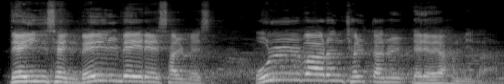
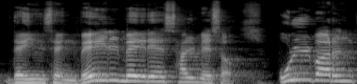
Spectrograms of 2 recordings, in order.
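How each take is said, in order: First: Louder, emphatic group declaration; a confident pledge spoken together; declared in unison. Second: Said in the usual way. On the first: Shown as a demonstration. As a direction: lead the congregation in a strong resolution. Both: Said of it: "시작".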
